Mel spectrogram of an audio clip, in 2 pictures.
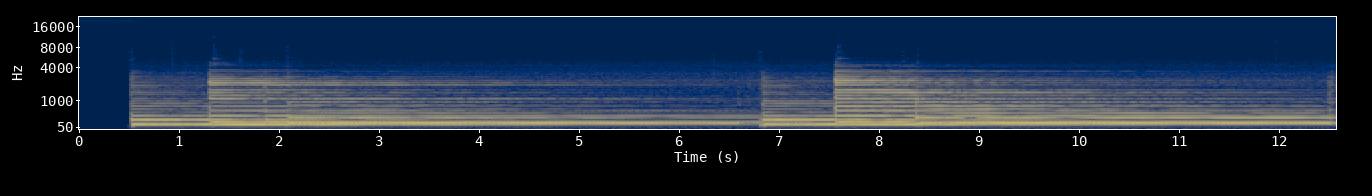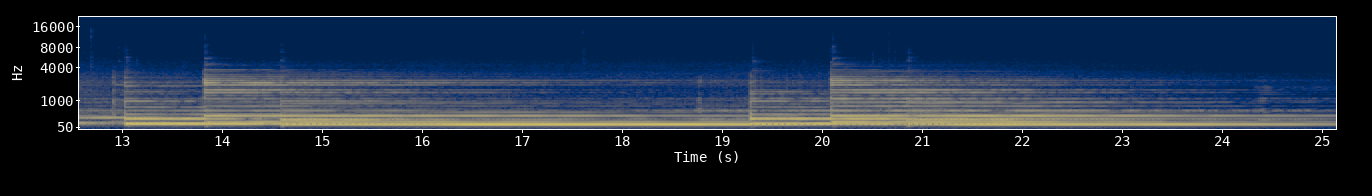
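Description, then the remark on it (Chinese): Instrumental ambient music by an American instrumental ambient band, with sustained, layered guitar-like tones washed in reverb and effects, shifting chords every six or seven seconds at a steady, moderate loudness with no voices. “现在你听到的是这期节目的背景音乐，来自美国的器乐氛围乐队”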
